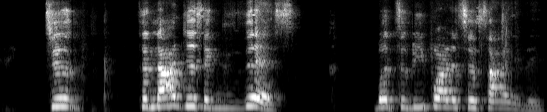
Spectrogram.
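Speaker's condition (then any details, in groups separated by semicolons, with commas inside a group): Cerebral palsy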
